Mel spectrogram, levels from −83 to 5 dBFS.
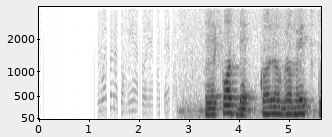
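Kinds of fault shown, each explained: Speech suppressed in double talk: Between 3.59 and 4.51 s the speech dips sharply, falling by roughly 40 dB at its deepest, with about 0.7 s lost in total, while the narrowband, 4 kHz-limited call sound carries on around it. The likely cause is an echo canceller that heard both sides talking at once, could not tell this talker from loudspeaker echo, and turned the near-end speech down along with it.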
